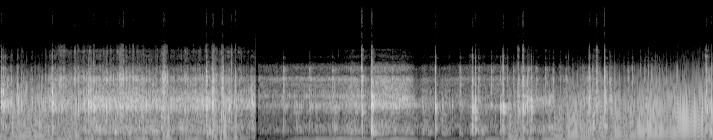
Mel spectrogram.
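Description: Mountain bike rolling down a rocky dirt trail: a steady rattle full of sharp knocks from the bumps, easing off briefly about two and a half seconds in before picking up again.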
